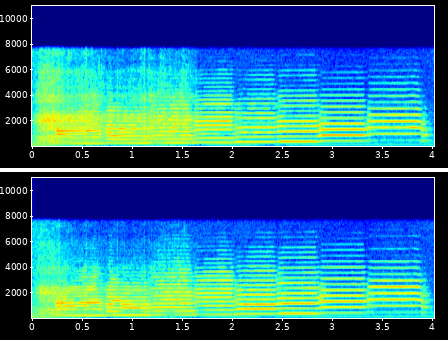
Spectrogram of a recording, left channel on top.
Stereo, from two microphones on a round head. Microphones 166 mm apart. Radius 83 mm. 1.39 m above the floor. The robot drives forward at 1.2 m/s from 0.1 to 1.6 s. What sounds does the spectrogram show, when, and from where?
0.2 s a trumpet: 15° left (ahead or behind), 2 m; by 3.9 s 10° left (ahead or behind), 3.5 m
